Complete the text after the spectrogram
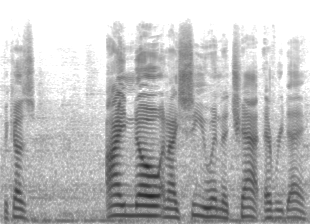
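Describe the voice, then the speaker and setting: Male co-host, fairly high voice, effusive, excited, stammers. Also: moderate pace, vocal fry, slight background noise. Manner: enthusiastic, effusive, with stammered repeats. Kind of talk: casual live show chat. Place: lounge in a casino resort, live show.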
